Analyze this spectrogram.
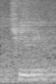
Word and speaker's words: Chile: Chile.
